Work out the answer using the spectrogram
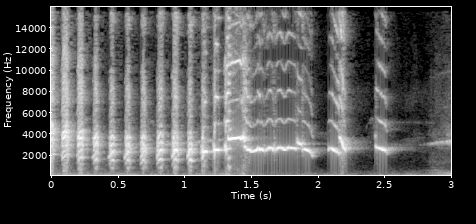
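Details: Oriental magpie-robin (kacer) in full ngeplong song while fighting with tail spread: a fast train of about a dozen sharp, buzzy notes, then longer clear whistles sliding and wavering, ending in a thin high whistle.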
